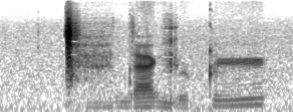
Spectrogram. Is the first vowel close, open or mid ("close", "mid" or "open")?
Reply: open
